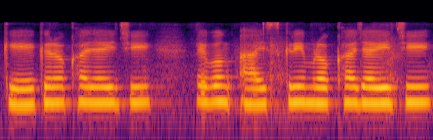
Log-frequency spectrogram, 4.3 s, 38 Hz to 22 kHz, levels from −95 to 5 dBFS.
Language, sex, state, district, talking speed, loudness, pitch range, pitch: Odia, female, Odisha, Nuapada, 70 wpm, -16 LUFS, 205-215 Hz, 210 Hz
